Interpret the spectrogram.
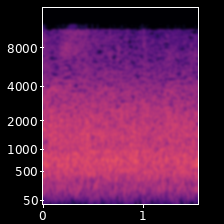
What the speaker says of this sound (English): The crowd is on their feet to admire that piece of cricket.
